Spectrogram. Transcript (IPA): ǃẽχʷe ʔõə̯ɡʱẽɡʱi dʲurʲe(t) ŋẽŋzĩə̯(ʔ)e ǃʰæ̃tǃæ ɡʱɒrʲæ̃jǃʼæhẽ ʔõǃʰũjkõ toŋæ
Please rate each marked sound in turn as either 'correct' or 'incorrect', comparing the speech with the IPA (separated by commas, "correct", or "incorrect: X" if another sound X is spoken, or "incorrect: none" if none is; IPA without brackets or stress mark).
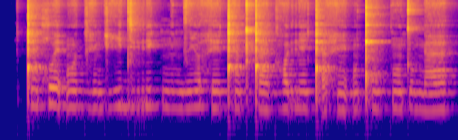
incorrect: k, incorrect: h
